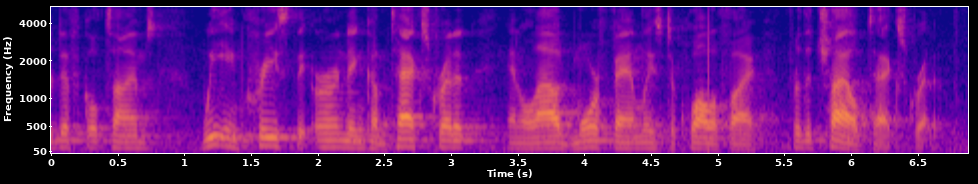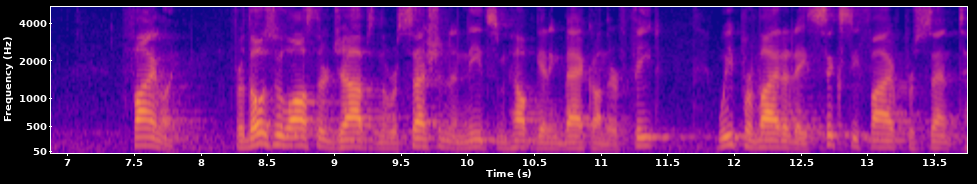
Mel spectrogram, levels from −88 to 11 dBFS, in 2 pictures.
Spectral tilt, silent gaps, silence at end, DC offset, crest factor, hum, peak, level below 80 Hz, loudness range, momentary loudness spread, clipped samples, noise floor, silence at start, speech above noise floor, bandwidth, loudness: -6.5 dB/octave; none; 0 s; under 0.1%; 22 dB; none; -4 dBFS; -62 dBFS; 5 LU; 15 LU; under 0.1%; -54 dBFS; 0 s; 29 dB; 5.4 kHz; -25 LUFS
